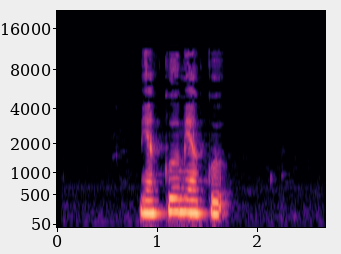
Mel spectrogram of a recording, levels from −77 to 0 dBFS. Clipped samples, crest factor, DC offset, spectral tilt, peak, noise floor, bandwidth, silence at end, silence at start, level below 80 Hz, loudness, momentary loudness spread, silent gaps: under 0.1%; 18 dB; under 0.1%; -6.5 dB/octave; -6 dBFS; -63 dBFS; 11.5 kHz; 1 s; 0.85 s; -58 dBFS; -20 LUFS; 7 LU; none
